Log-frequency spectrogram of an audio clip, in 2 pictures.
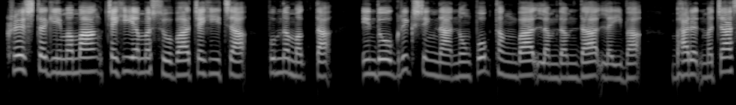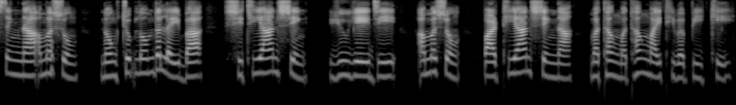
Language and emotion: Manipuri, neutral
